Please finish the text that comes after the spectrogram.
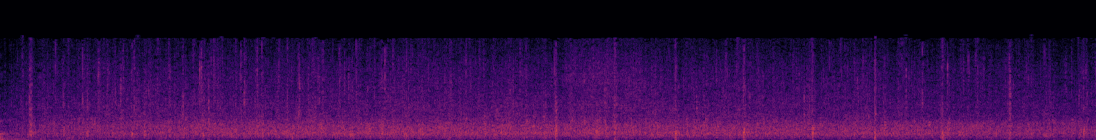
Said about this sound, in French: Voilà, Raphaël Navarro, vous pouvez l'applaudir.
